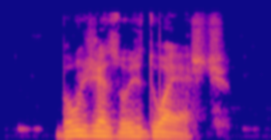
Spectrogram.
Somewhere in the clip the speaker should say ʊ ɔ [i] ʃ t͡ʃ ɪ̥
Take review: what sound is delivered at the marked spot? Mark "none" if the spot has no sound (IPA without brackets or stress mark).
ɛ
